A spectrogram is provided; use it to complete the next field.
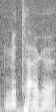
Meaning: nominative/accusative/genitive plural of Mittag
- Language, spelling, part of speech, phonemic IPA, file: German, Mittage, noun, /ˈmɪtaːɡə/, De-Mittage.ogg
